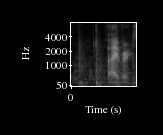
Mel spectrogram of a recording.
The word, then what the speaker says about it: Fiverr: Fiverr, sorry. I hear it called different ways, so I don't know which one's the correct pronunciation. It's Fiverr, because the whole concept is anything can be done for $5.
